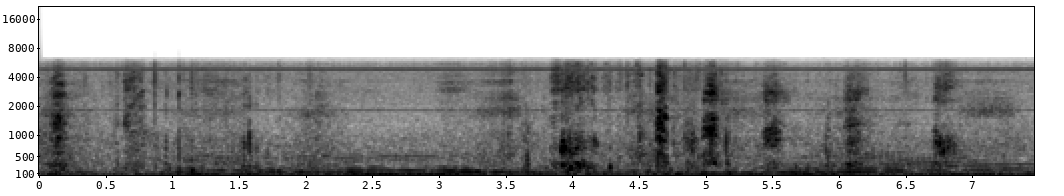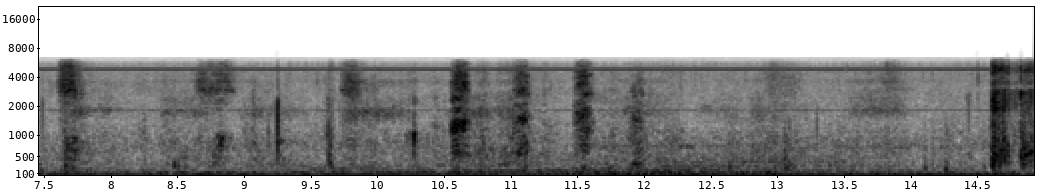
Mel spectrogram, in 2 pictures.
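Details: Titan, a dog kennel-named West Wind's Whose Your Daddy, playing in the dog yard: drawn-out harmonic moaning and grumbling vocalizations, rising and falling in pitch, mixed with scuffling and snuffling sounds throughout.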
